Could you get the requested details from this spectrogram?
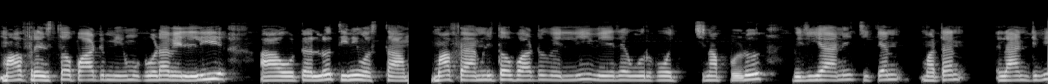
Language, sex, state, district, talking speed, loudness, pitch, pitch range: Telugu, male, Andhra Pradesh, Anantapur, 145 wpm, -14 LUFS, 200 Hz, 195-215 Hz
